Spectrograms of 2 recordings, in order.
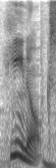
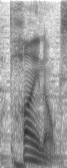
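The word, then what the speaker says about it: Hinox: pathetic creature called a he knocks or hi knocks if you want to be weird about the pronunciation all it wants to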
